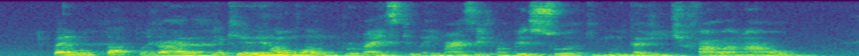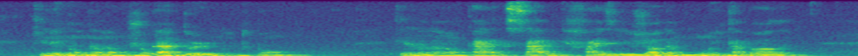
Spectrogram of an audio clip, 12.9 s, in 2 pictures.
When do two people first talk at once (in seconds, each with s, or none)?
1.1 s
